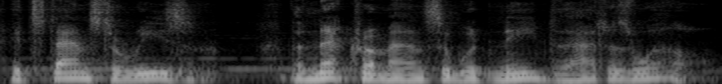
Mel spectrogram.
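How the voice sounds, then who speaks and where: A man's voice: medium pitch, dark tone, faint music behind, close to an everyday voice. Man playing a grave, formal mage, muted tone. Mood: grave, urgent. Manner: formal, grave, deliberate phrasing. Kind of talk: video game dialogue.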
